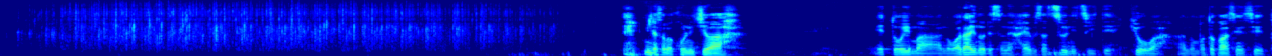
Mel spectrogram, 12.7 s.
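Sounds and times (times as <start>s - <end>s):
audience applause welcoming speakers: 0.1s - 5.6s
speech: 6.4s - 7.4s, 8.8s - 12.7s.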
